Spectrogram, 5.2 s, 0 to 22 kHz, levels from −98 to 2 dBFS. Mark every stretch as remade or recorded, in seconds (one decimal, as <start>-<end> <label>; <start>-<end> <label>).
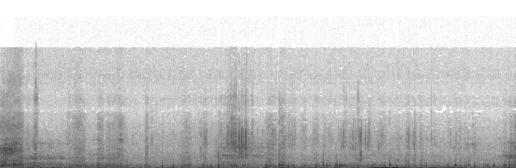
0.0-5.2 recorded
